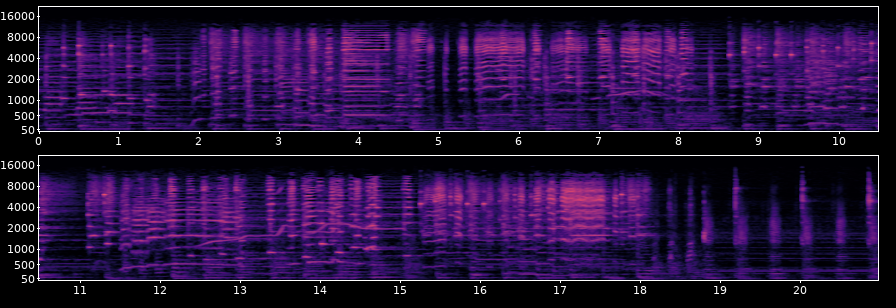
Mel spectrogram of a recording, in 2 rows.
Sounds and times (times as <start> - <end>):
Funny music: 0.0 - 20.9.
